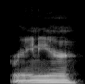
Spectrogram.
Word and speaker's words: Rainier: one sasquatch something go come yeah was it Renier Rainier right here is that how it's pronounced yeah the mountain there Rainier I know there's a there's a a Renier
